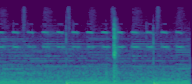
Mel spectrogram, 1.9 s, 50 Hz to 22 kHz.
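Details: 1989 Champion Ultra Star motor home propane detector: rapid steady high-pitched beeping repeats nonstop; alarming because it has not been reset.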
